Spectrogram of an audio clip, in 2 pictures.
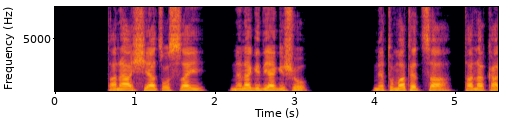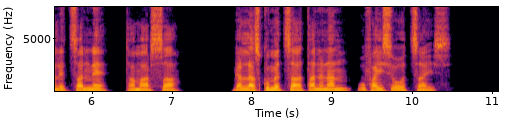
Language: Gofa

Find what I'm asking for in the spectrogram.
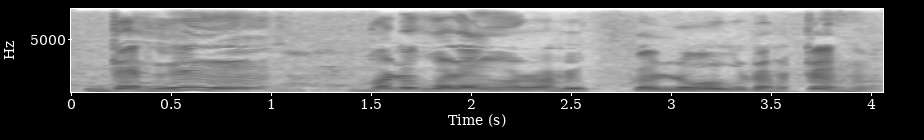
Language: Urdu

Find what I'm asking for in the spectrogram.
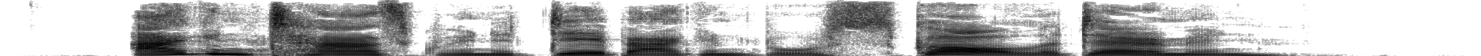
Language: Cornish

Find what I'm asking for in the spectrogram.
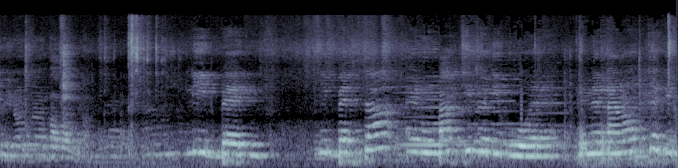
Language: Italian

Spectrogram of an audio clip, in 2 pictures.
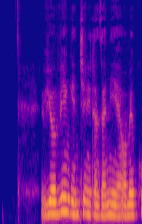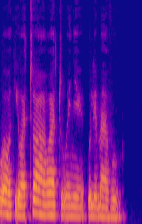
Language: Swahili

